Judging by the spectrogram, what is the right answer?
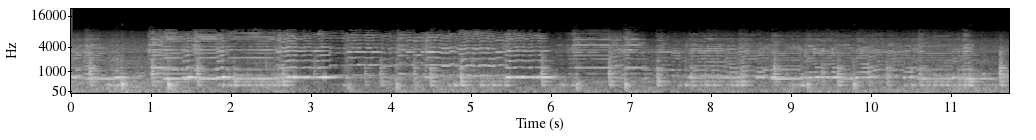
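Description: Persian traditional music played live: a kamancheh, the bowed spike fiddle, plays a melody with vibrato over a plucked string instrument that strikes notes throughout.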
